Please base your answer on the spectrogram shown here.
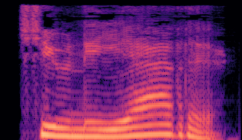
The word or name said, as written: cuneatic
